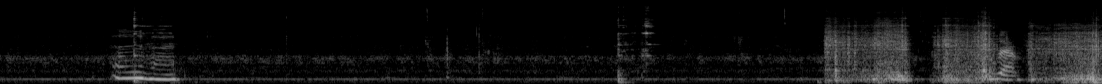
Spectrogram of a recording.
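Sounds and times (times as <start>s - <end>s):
faint steady hum: 0.0s - 11.0s
person chewing cake: 4.1s - 5.6s, 7.2s - 8.0s.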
